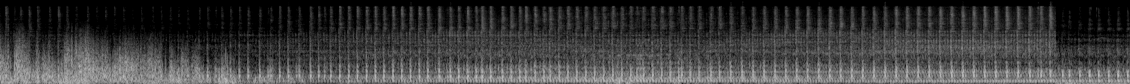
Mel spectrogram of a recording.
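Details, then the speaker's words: 2000 Kawasaki KX65 two-stroke after full rebuild (new piston, crank, bearings, seals), test ride up to third gear: crisp even popping rising cleanly with revs and settling, no knocks or rattles; runs strong, healthy. "thing has a lot of power for a little bike to a third gear [Music] [Music] [Music] yeah she runs really good I am impressed with that"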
